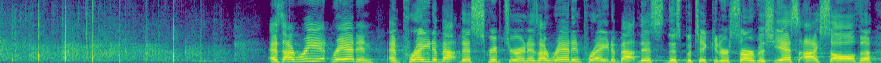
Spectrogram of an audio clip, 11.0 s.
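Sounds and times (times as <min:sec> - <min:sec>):
audience hand clapping: 0:00.0 - 0:03.4
speech: 0:03.4 - 0:11.0.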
